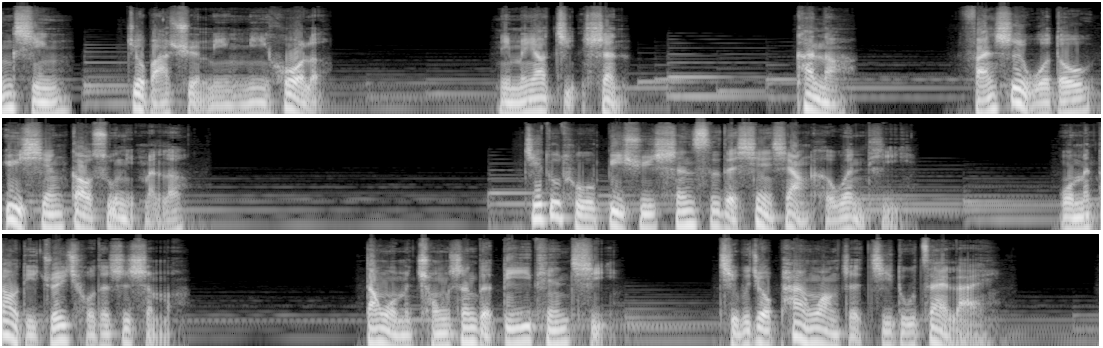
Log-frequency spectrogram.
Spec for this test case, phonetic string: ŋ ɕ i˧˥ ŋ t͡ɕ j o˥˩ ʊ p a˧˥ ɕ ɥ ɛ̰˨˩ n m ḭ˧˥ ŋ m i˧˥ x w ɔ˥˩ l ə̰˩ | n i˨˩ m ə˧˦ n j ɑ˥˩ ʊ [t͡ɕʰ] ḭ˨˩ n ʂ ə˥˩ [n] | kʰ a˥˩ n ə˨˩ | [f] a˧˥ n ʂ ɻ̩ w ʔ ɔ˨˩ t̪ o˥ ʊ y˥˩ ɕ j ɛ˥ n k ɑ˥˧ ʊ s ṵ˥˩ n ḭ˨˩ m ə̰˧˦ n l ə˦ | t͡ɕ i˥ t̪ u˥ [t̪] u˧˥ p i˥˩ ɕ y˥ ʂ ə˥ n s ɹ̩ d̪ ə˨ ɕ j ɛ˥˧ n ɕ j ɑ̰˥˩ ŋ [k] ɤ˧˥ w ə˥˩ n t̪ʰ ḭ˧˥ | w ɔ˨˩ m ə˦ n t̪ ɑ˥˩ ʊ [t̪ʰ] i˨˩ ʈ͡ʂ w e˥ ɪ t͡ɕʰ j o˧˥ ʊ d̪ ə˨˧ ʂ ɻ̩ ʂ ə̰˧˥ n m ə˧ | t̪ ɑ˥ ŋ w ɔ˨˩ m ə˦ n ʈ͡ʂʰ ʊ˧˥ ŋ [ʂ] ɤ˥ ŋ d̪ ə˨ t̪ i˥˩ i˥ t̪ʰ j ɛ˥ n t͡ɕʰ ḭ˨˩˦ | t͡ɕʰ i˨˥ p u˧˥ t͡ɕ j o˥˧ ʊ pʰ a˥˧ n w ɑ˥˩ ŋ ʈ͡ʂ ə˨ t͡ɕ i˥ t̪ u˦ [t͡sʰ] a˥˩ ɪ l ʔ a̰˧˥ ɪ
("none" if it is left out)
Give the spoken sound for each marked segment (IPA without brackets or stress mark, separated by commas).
t͡ɕ, n, f, t̪ʰ, x, t̪, ʂ, t͡s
